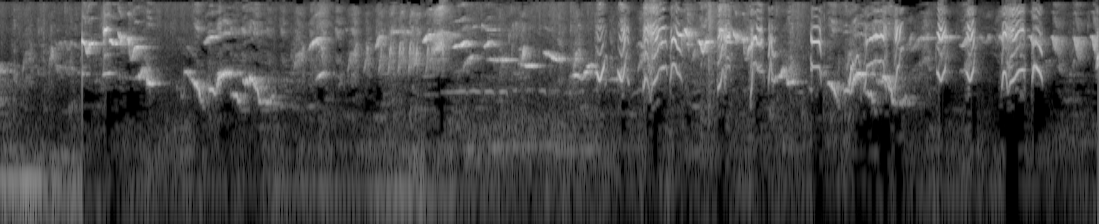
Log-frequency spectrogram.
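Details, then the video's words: Young black-and-yellow oriole learning to sing, giving a steady flow of varied whistled slurs, rising and falling notes mixed with chattery squeaks throughout. "KEPODANG HUTANG muda||belajar ngoceh"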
